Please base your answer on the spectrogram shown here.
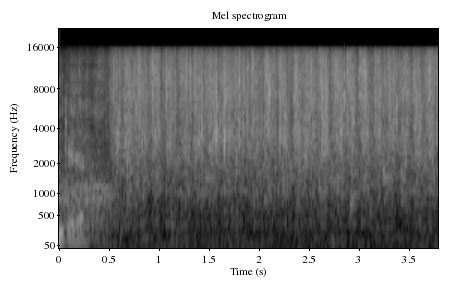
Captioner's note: rhythmic noise, quiet splashing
